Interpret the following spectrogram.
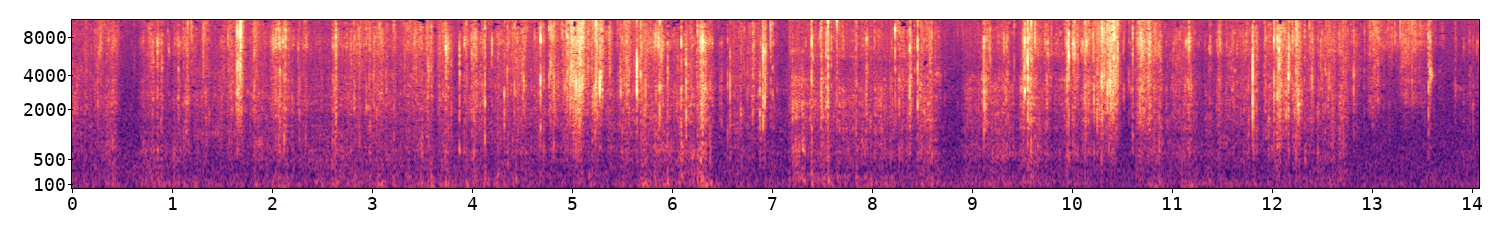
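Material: Metallic tinsel.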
